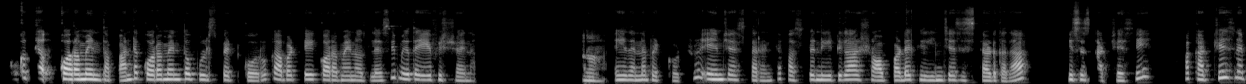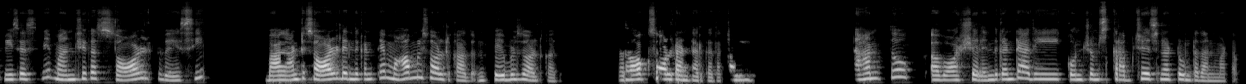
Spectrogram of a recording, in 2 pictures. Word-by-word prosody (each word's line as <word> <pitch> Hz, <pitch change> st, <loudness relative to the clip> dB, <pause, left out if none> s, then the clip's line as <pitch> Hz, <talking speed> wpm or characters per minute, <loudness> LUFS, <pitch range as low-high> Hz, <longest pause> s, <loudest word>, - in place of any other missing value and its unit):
ఒక -, -, -7 dB, 0.2 s
కొ -, -, +4 dB, 0.2 s
కొర్రమీను 235 Hz, -2 st, +8 dB
తప్ప. 195 Hz, -1 st, -9 dB
అంటే 275 Hz, +5 st, +1 dB
కొరమేను‌తో 230 Hz, +2 st, +3 dB
పులుసు 215 Hz, 0 st, -3 dB
పెట్టుకోరు. 195 Hz, 0 st, -4 dB
కాబట్టి 215 Hz, +1 st, 0 dB
కొర్రమీను 200 Hz, -1 st, -1 dB
వదిలేసి 180 Hz, -, -7 dB
మిగతా 240 Hz, -1 st, +1 dB
ఏ -, -, 0 dB
ఫిష్షయినా. 180 Hz, -5 st, -8 dB, 1.1 s
ఆ! -, -, 0 dB, 0.3 s
ఏదైనా 210 Hz, 0 st, 0 dB
పెట్టుకోవచ్చు. 185 Hz, -, -11 dB, 0.2 s
ఏం 230 Hz, -, +5 dB
చేస్తారంటే, 200 Hz, -2 st, -6 dB
ఫస్ట్ 205 Hz, +1 st, -5 dB
నీట్‌గా 210 Hz, +1 st, 0 dB, 0.2 s
షాప్ 185 Hz, -2 st, -1 dB
వాడే 195 Hz, +2 st, +1 dB
క్లీన్ 195 Hz, -1 st, -2 dB
చేసిస్తాడు 185 Hz, -2 st, -3 dB
కదా! 170 Hz, +9 st, -2 dB, 0.5 s
పీసెస్ 220 Hz, -1 st, -3 dB
కట్ 175 Hz, -, -8 dB
చేసి. 175 Hz, -, -3 dB, 0.4 s
ఆ -, -, -2 dB
కట్ 220 Hz, -1 st, 0 dB
చేసిన 315 Hz, 0 st, +1 dB
పీసెస్‌ని, 245 Hz, +5 st, -1 dB
మంచిగా 235 Hz, +5 st, +2 dB, 0.2 s
సాల్ట్ 230 Hz, +7 st, +2 dB
వేసి, 190 Hz, +10 st, -4 dB, 0.7 s
బాగా 205 Hz, 0 st, +5 dB
అంటే, 255 Hz, +4 st, +2 dB
సాల్ట్ 235 Hz, +4 st, +8 dB
ఎందుకంటే 245 Hz, +3 st, 0 dB
మామూలు 280 Hz, +6 st, +3 dB
సాల్ట్ 250 Hz, -3 st, +3 dB
కాదు 180 Hz, -3 st, -3 dB, 0.2 s
టేబుల్ 220 Hz, +2 st, +3 dB
సాల్ట్ 190 Hz, -4 st, -1 dB
కాదు. 155 Hz, 0 st, -12 dB, 0.7 s
రాక్ 240 Hz, +2 st, +5 dB
సాల్ట్ 240 Hz, -3 st, +6 dB
అంటారు 190 Hz, -3 st, -3 dB
కదా! 165 Hz, 0 st, -9 dB
కల్లుప్పు. 200 Hz, -1 st, -3 dB, 1.0 s
దాంతో 275 Hz, +6 st, +1 dB, 0.4 s
ఆహ్, 210 Hz, -, +2 dB
వాష్ 205 Hz, 0 st, 0 dB
చేయాలి. 215 Hz, -5 st, +1 dB
ఎందుకంటే 240 Hz, +5 st, +1 dB
అది 245 Hz, -1 st, 0 dB, 0.3 s
కొంచెం 225 Hz, +1 st, +1 dB
స్క్రబ్ 215 Hz, -4 st, -3 dB
చేసినట్టుంటదన్నమాట. 215 Hz, -, 0 dB
220 Hz, 145 wpm, -21 LUFS, 195-240 Hz, 1.1 s, కొర్రమీను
